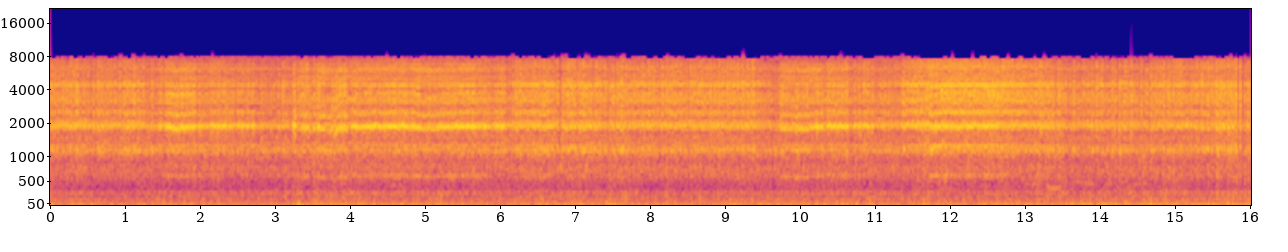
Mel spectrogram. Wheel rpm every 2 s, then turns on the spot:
160, 170, 160, 160, 170, 160, 170, 170.
none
